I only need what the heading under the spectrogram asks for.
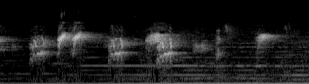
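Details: Caged red-whiskered bulbul decoy in competitive song for trapping; a few short, bright whistled chirps and slurred notes over a steady faint background hum.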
